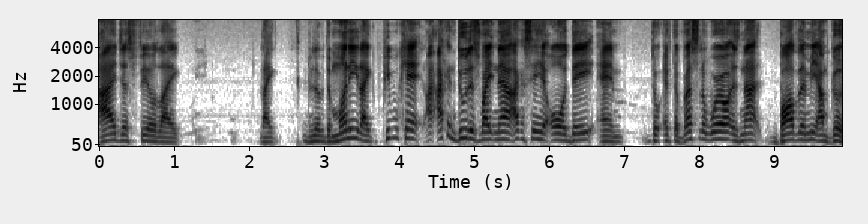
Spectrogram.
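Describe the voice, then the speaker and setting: A man with an American accent speaks in an ordinary speaking voice, pitched fairly high. His intonation is lively and his pace moderate. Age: 40s. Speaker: podcast host. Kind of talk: casual chat.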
